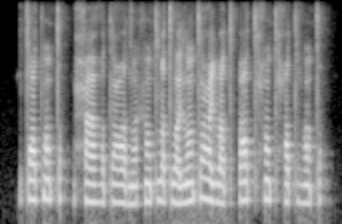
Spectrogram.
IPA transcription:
tˤ œ tˤ ɾ ɛ̃ tˤ | ħ a ɦ ɛ tˤ ʕ ɛ dˤ ɛ̃ x ɛ̃ tˤ ʎ ɐ tˤ lˠ ɛ lʲ ã tˤ ʕ e ʎ ɑ tˤ ʔ a tˤ ħ ɛ̃ tˤ ħ ɛ tˤ ɦ ɛ̃ tˤ

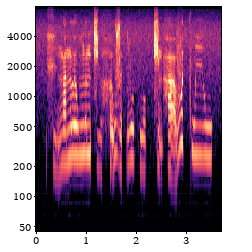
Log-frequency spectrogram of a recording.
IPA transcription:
x i˧˩ ŋ a˨˦ n l ə˧ w ŋ ə˧ n t͡ɕ i̤˨˩ ə̯ h ə̰˧˥ w z ə˨˩ t̚ v o˧ k w o˨˩ k̚ t͡ɕ ə̰˧˨ n h a̰ː˧˨ v ə˦˥ t̚ k w i˧ w

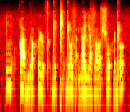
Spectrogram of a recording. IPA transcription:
ʎ ɔ̰ q ɛ b ɯ ɾ ɒ h ɯ ɭ o̰ kʼ ɛ̰ ɖ ɛ ǁ ə̰ ɖ ɤ z a̰ j a ʎ a z ɵ lˠ ə̰ ʃ o h ɤ ɖ ɤ

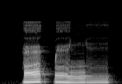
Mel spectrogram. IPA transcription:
ɛ k͡p e ɲ i

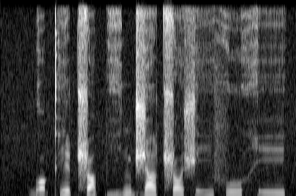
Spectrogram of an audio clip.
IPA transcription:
ɡ ɔ kʼ i ʈ͡ʂ ɒ p i̤ n d͡ʒ ɑ ʈ͡ʂ ɔ ʃ i f u h i

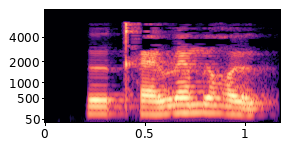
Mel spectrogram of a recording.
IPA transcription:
ø kʰ æ ɹ æ m y ʁ ø

